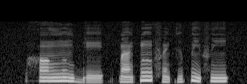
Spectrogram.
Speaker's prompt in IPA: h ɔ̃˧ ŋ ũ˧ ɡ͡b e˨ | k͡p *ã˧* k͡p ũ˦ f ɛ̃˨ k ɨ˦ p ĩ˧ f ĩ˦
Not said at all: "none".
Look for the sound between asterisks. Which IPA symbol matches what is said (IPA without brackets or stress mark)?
ã˨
